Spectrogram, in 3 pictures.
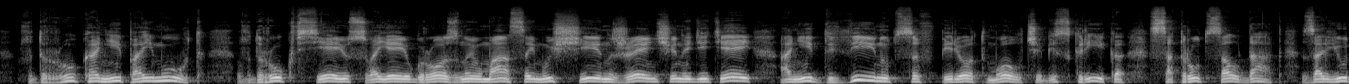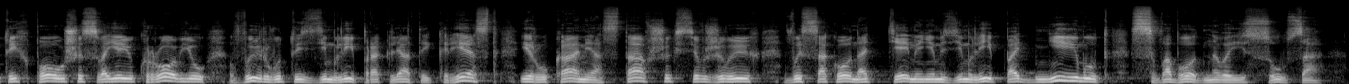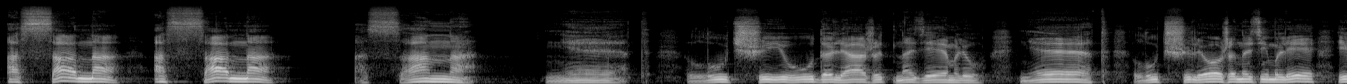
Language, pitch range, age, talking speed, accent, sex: Russian, 110-135 Hz, 40-59, 85 wpm, native, male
